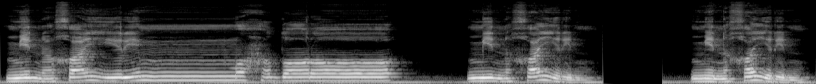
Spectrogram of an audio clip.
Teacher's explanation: dibaca jelas Nun jelas k jelas dan tidak ada dengung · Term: izhar halq, izhar halki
